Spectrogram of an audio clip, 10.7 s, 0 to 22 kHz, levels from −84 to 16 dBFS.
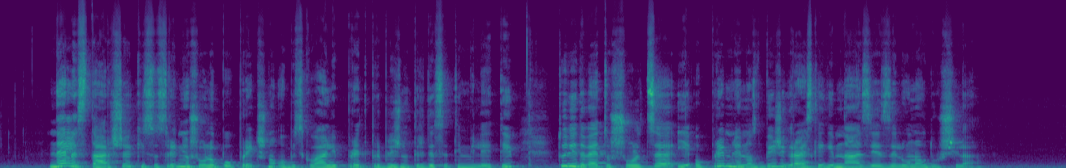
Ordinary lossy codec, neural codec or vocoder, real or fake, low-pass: none; vocoder, 44.1 kHz, 128 mel bands every 512 samples, BigVGAN v2; fake; none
